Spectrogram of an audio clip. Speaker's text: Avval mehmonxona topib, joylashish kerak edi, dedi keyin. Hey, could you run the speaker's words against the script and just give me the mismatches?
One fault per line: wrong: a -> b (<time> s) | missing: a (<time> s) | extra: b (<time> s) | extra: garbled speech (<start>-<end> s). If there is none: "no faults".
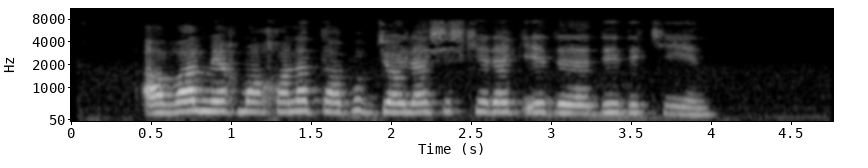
no faults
